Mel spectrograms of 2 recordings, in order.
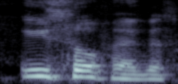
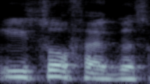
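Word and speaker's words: esophagus: फिर इसके पास दूसरा ऑर्गन होगा, उसको कहते हैं ईसोफेगस। ओ साइलेंट होता है यहाँ पर, ईसोफेगस को ही कहा जाता है फूड पाइप।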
